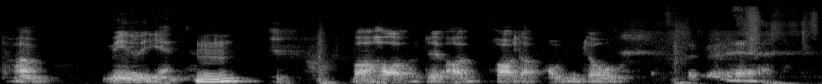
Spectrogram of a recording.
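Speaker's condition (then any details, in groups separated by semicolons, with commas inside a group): Aphasia; about seven years since onset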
